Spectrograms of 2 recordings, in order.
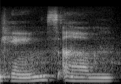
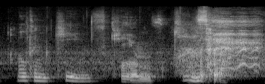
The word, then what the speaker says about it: Keynes: We're here in Milton Keynes. Keynes. Always say it wrong.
